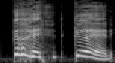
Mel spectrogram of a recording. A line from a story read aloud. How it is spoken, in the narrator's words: he laughed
